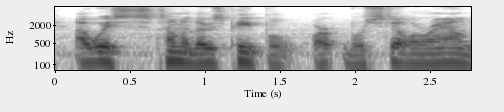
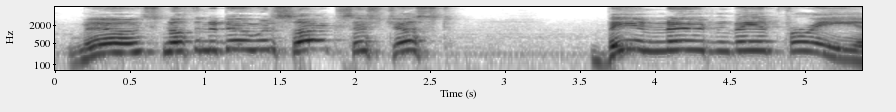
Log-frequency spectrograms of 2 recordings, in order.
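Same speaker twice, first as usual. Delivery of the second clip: high, droning mock voice, drawn out at the end; Art; 14 semitones higher, 4 dB louder than usual. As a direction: imitate him in a high-pitched monotone drone. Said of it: "Art would get on there and said".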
